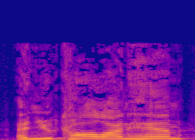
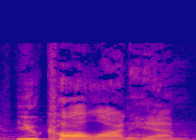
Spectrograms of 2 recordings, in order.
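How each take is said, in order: First: Preacher building to you call on him; rising emphasis. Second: Slow, lower you call on him; preacher slowing down the repeated line. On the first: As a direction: lift it up to the congregation. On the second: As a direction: lean back and let it sink in. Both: Acted.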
